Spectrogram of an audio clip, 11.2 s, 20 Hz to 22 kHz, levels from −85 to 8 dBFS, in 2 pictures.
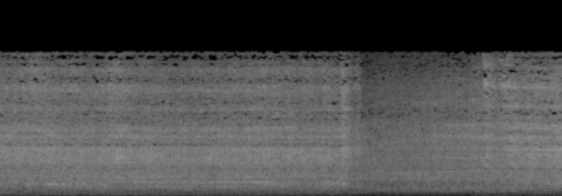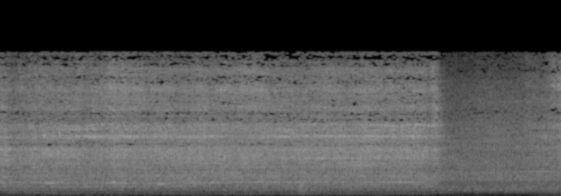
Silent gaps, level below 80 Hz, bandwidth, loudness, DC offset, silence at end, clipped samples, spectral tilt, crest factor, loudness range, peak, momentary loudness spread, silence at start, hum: none; under -90 dBFS; 16.5 kHz; -22 LUFS; under 0.1%; 0 s; under 0.1%; 4.5 dB/octave; 16 dB; 4 LU; -10 dBFS; 8 LU; 0 s; none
